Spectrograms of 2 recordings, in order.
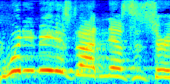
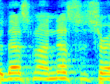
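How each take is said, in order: First: High, fast, loud objection; loud protest. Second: Said in the usual way. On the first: Retold or imitated. Passenger insisting soldier take his seat, indignant protest.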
